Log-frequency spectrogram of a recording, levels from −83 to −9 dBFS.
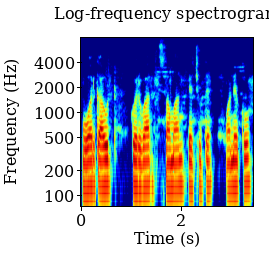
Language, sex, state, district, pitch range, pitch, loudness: Bengali, male, West Bengal, Malda, 125-135 Hz, 130 Hz, -18 LUFS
